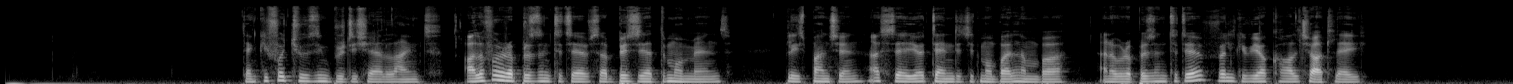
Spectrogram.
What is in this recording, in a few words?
British Accent, voice overs; TOKI; Breath of Life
